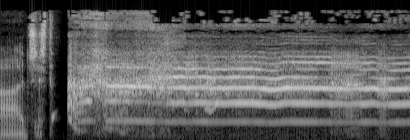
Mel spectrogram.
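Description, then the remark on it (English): A person voices the scream of a floating aberration monster: a brief sharp cry, then a loud, sustained, piercing shriek that holds a steady pitch for a few seconds, unbroken. “And again, this intense scream just echoes throughout all of your minds as you're around this thing.”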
